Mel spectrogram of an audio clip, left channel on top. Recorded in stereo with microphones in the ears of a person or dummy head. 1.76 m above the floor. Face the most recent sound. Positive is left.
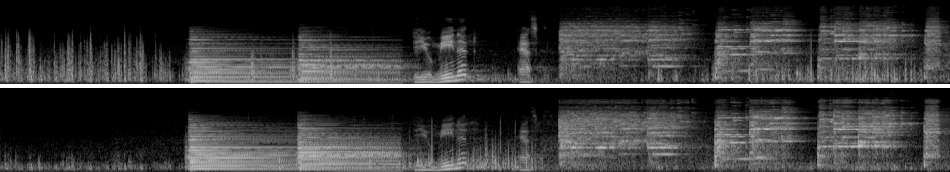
turn(degrees=-35)  # may be behind; listen again after turning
